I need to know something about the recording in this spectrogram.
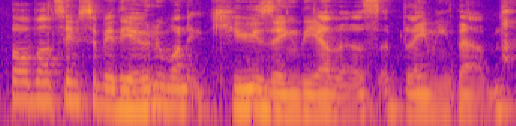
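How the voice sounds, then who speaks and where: A man's voice: lively intonation, a little fast, a little mellow. A man giving casual commentary as he plays a game on stream. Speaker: let's play streamer voicing the game's characters. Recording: rumbly background noise.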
